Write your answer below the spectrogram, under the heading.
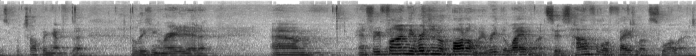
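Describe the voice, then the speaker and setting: Very fast and fairly high-pitched, a man talks with a New Zealand accent and ordinary pitch variation. There is noticeable background noise and audible room echo. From New Zealand, Christchurch. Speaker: storyteller, rock climber. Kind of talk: live storytelling. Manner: soft-spoken; halting, repeats words.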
